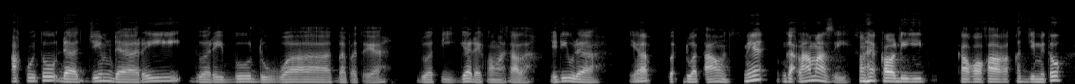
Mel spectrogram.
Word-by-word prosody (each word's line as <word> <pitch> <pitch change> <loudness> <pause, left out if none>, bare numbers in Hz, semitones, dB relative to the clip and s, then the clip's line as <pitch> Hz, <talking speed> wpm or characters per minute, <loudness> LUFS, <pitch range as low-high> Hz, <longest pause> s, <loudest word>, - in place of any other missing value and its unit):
Aku 155 +1 -4
itu 180 +1 +2
udah 135 -6 +2
gym 155 +3 -1
dari 130 +7 -1
2002 115 -1 -2
berapa 115 -5 -6
tuh 100 - -5
ya, 105 - -6 0.3
23 115 +3 -3
deh 110 - -1
kalau 105 -1 -6
gak 105 - -12
salah. 105 0 -1 0.2
Jadi 115 +6 -1
udah 120 -8 +1 0.3
ya - - +2 0.3
2 125 - 0
tahun. 130 +1 +1
Sebenarnya 185 - +3 0.2
gak 135 0 +2
lama 175 +5 +6
sih. 105 +1 -9
Soalnya 160 +4 +3
kalau 150 -3 +9
di 135 -2 0 0.3
kalau, 125 0 +4
Kakak, 125 0 +4
ke 130 - -4
gym 120 0 -1
itu, 195 +1 +4
125 Hz, 175 wpm, -25 LUFS, 115-145 Hz, 0.3 s, kalau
